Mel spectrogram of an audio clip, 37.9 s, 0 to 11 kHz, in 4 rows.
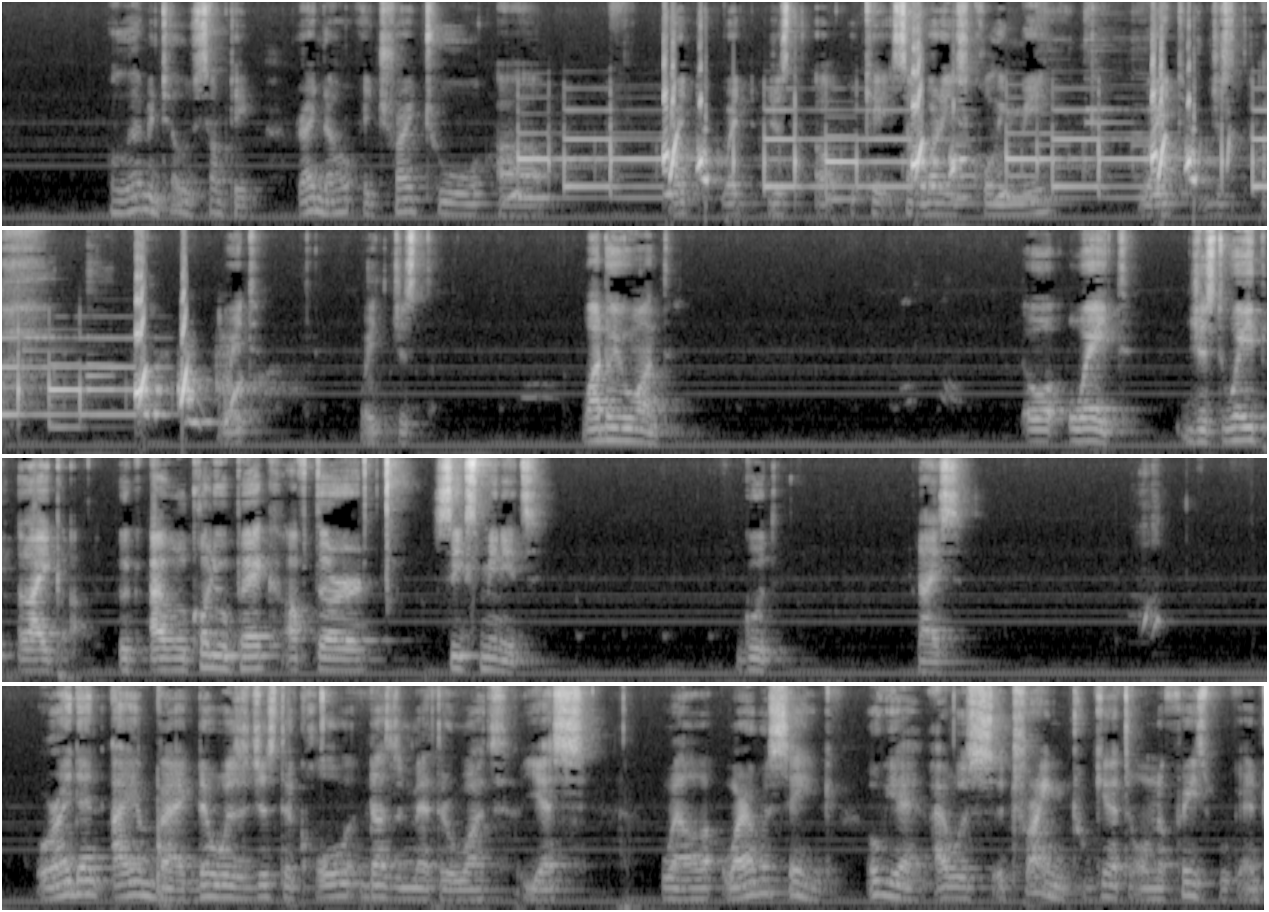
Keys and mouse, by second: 0.3-2.8 drag, 2.8-9.3 right drag, 7.7-12.4 drag, 9.4-17.4 right drag, 17.4 middle click, 18.8 middle click.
